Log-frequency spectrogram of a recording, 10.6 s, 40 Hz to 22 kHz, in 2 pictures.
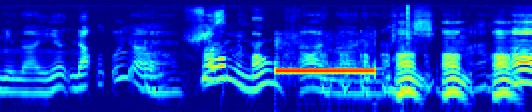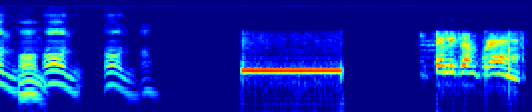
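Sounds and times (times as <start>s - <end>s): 
speech: 0.0s - 7.0s, 9.7s - 10.6s
telephone ringing with an incoming call: 2.8s - 3.8s, 7.8s - 8.8s.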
